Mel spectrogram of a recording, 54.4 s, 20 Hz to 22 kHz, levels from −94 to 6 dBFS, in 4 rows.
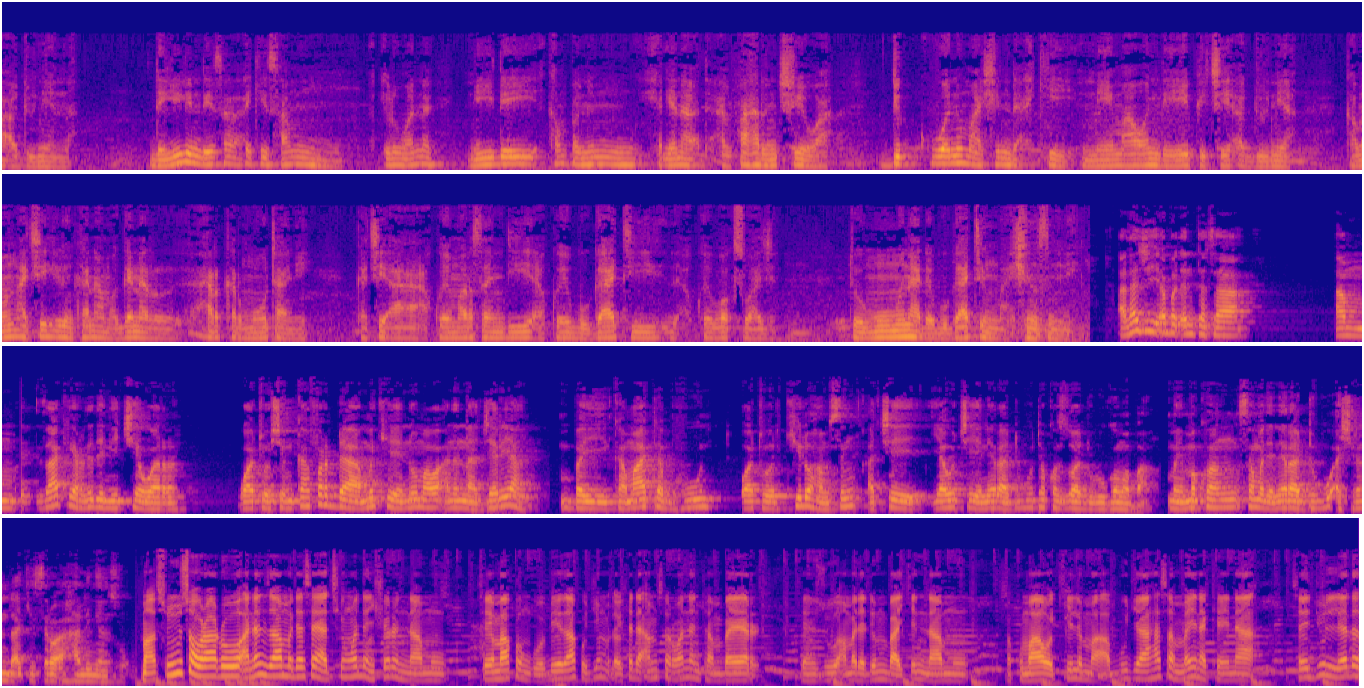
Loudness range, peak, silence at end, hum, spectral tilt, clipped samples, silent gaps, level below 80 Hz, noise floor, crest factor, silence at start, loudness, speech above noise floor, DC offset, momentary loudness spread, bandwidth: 7 LU; -4 dBFS; 0 s; none; -5 dB/octave; under 0.1%; none; -52 dBFS; -73 dBFS; 22 dB; 0 s; -25 LUFS; 49 dB; under 0.1%; 13 LU; 11.5 kHz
